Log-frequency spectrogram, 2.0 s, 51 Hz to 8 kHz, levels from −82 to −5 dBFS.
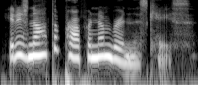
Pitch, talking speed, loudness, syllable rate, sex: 270 Hz, 270 wpm, -14 LUFS, 6.5 syllables/s, female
